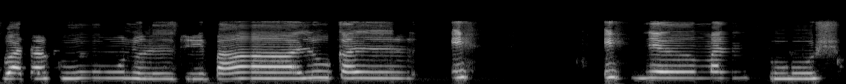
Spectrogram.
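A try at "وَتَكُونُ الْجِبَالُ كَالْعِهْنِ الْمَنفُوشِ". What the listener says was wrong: And here the ayn. Okay, try to pronounce the ayn better. Al-aynil manfush. This is a nasal sound for 2 seconds, okay?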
